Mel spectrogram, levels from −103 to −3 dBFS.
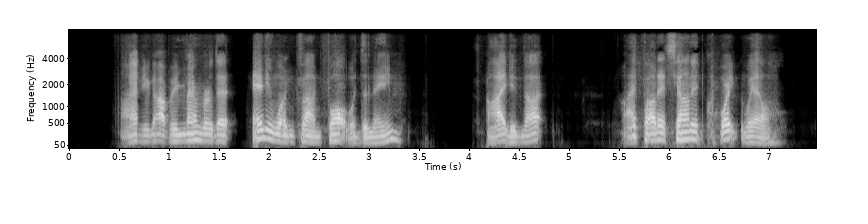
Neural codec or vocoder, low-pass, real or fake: codec, 16 kHz in and 24 kHz out, 0.6 kbps, FireRedTTS-2 codec; 7.2 kHz; fake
